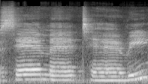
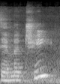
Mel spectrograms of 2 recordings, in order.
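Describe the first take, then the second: First: The word is said with four syllables. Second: The word is said with three syllables. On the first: This is a careful voice used to recall the spelling. "you're saying an extra syllable when you're using your spelling voice" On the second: This is everyday speech. "not just cemetery"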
